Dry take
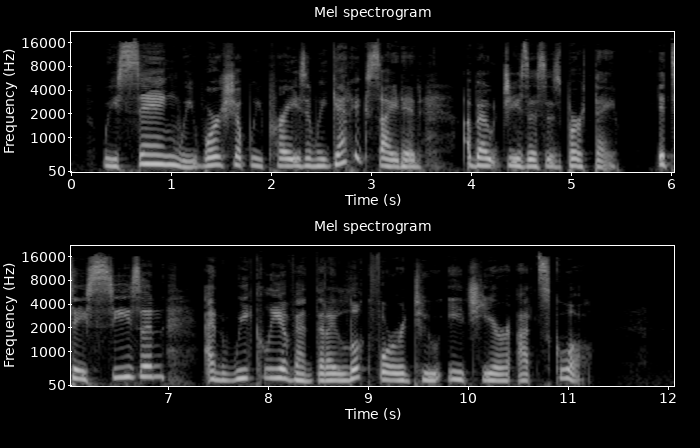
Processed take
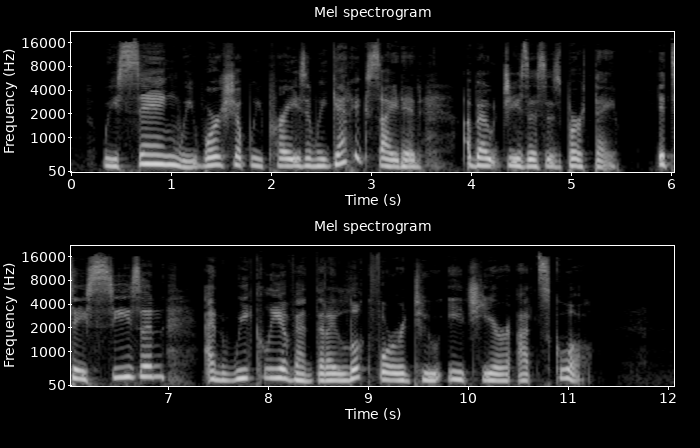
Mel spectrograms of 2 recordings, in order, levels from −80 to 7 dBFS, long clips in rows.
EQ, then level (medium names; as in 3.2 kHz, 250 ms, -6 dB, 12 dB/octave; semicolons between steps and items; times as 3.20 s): peaking EQ 280 Hz +7 dB 2.6 oct; 0.0 dB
